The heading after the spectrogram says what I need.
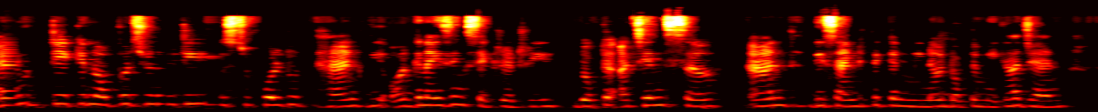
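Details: Adult woman; ordinary speech.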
